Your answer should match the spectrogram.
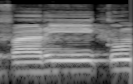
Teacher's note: Farikun di sini ada mim, kita masukin tanwinnya ke mim, sehingga cara bacanya farikum dengan dengungannya jangan lupa.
